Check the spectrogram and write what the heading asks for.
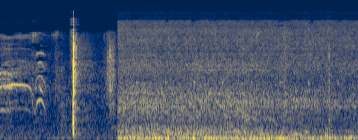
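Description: A violin note held briefly and sliding away, and a sharp knock just under a second in. About one and a half seconds in, a steady low rumble of wind and road noise from a moving car takes over and is the loudest sound.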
